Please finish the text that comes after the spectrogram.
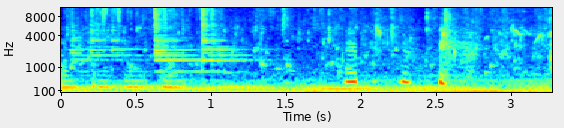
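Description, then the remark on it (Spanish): A steady stream of water falls from a fountain, trickling and splashing, with a few brief, louder plops standing out near the end over the continuous flow. “Sí, el chorro que cae de la fuente.”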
